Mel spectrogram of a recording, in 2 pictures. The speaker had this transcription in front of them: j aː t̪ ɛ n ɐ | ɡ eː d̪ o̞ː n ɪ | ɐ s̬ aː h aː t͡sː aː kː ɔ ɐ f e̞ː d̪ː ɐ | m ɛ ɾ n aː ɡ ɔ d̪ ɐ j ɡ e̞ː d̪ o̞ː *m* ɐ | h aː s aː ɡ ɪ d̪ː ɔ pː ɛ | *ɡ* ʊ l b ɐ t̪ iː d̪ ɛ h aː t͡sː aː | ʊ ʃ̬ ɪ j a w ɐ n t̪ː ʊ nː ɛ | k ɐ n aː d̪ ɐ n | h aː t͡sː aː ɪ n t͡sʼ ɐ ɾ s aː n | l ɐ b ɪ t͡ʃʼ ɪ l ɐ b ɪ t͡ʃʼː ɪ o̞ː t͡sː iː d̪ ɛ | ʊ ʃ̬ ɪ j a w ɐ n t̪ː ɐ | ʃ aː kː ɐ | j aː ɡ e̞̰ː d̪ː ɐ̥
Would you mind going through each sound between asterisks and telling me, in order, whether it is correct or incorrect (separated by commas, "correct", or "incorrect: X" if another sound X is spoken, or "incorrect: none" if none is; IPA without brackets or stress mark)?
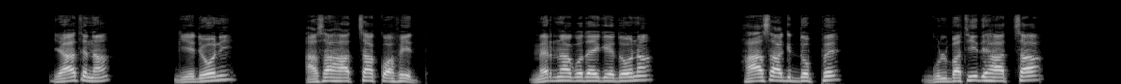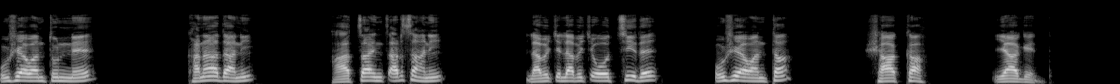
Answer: incorrect: n, correct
